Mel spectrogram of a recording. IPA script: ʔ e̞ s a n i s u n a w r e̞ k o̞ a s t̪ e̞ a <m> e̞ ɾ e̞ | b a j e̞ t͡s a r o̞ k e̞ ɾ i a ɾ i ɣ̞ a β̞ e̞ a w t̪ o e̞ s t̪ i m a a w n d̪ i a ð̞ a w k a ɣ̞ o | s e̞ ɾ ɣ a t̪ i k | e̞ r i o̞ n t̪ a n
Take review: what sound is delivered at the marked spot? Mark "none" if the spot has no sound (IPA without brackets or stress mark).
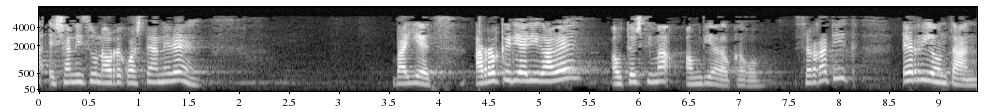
n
